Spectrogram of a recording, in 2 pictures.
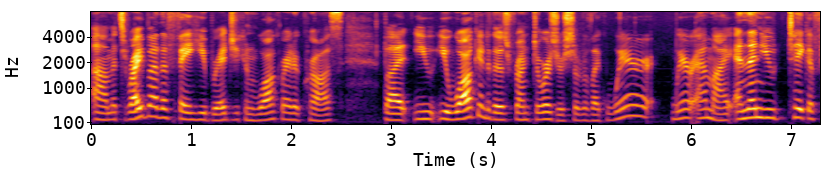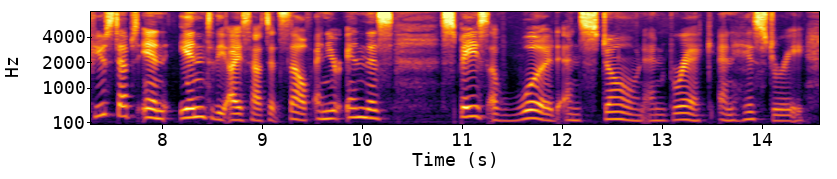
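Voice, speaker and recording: With a normal speaking voice at medium pitch, a woman talks at a moderate pace with lively intonation in a very clean recording over a silent background. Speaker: arts advocate. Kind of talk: casual radio conversation. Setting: radio studio.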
